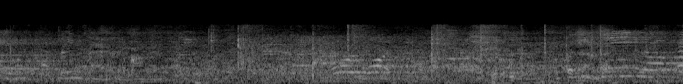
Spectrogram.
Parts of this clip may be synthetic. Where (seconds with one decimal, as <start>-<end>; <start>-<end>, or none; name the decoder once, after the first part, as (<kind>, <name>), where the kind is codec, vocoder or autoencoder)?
0.9-1.8 (codec, SNAC); 4.7-6.1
